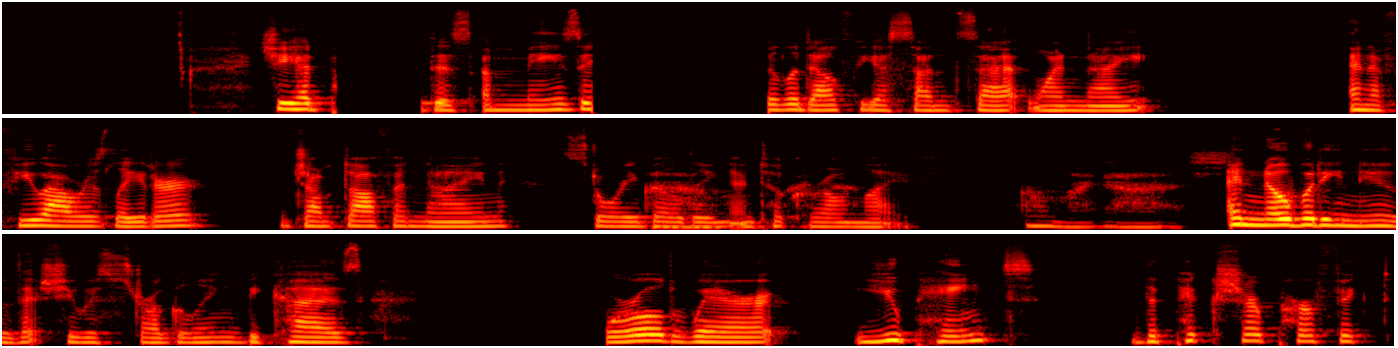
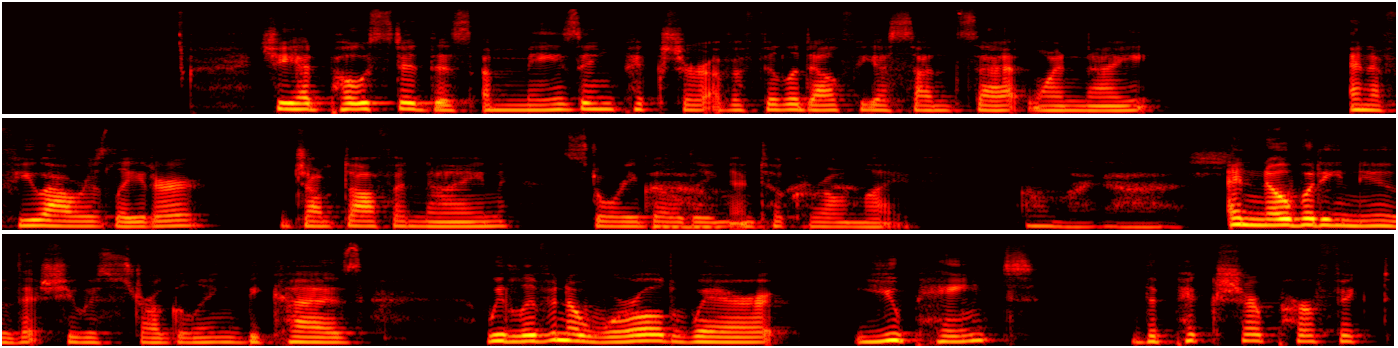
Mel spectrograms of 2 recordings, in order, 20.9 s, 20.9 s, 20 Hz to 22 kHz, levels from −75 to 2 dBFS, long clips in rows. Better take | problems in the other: second | audio cutting out; at 1.5 s, at 3 s for 1 s and at 16 s for 1 s

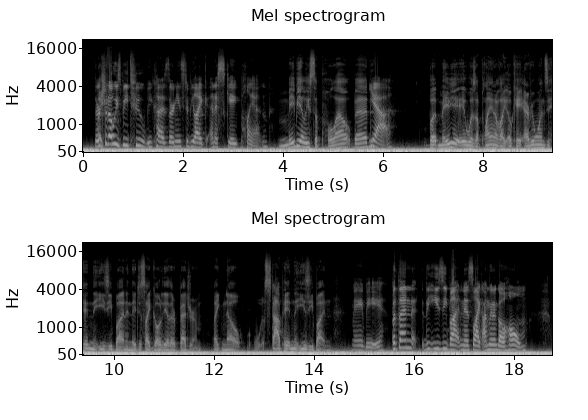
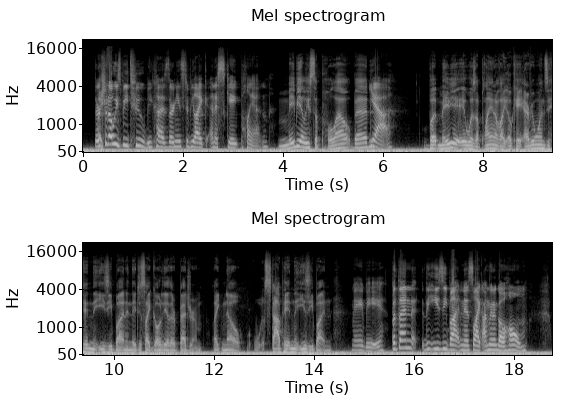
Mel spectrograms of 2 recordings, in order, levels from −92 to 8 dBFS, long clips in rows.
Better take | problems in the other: second | low rumble; loud; throughout; 6 dB below the speech; faint in the second

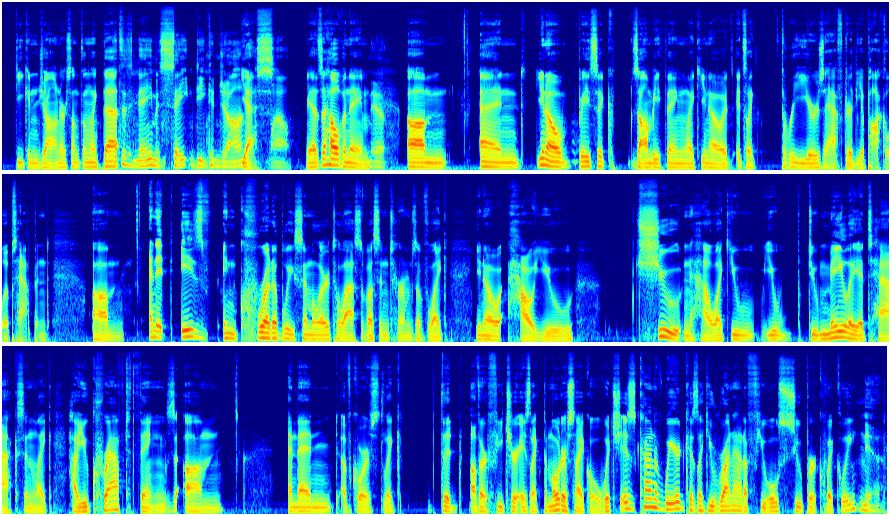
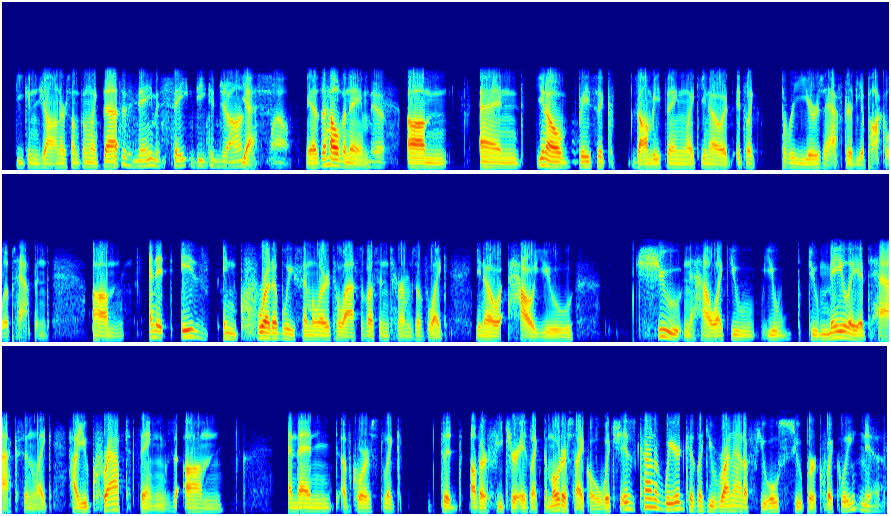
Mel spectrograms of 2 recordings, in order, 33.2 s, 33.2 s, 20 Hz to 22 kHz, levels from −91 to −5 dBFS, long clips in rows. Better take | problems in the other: first | phone-call audio; nothing above 4 kHz

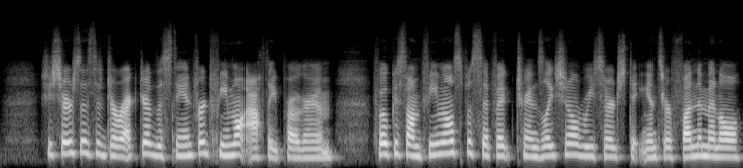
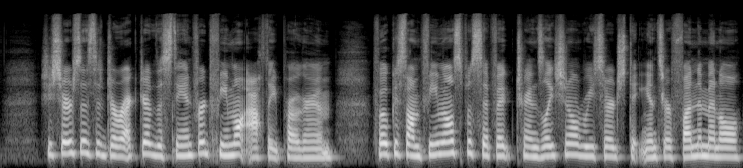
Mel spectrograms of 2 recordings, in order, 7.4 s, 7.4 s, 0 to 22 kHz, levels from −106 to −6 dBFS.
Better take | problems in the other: second | muffled; slightly; fading above 3.5 kHz

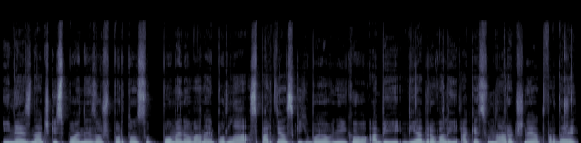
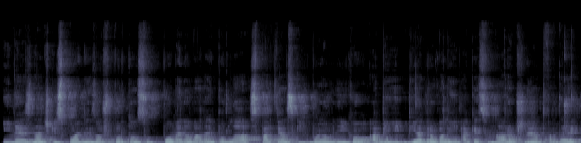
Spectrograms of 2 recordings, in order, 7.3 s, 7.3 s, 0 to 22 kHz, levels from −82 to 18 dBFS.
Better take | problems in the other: first | room echo; slight; dies away in 0.8 s // off-mic speech; somewhat distant

